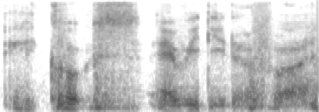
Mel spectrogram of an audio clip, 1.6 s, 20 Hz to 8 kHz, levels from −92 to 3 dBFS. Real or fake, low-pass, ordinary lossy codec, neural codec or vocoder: fake; 7.2 kHz; none; vocoder, 22.05 kHz, 80 mel bands, HiFi-GAN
